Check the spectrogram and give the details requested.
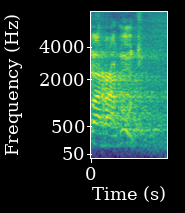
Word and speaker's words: Farragut: We don't have to imagine that, because the first admiral of the United States Navy was David Farragut, or more accurately pronounced, David Farragut, descendant of Spanish soldiers.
